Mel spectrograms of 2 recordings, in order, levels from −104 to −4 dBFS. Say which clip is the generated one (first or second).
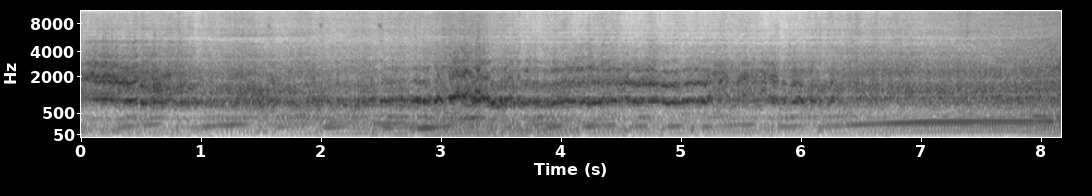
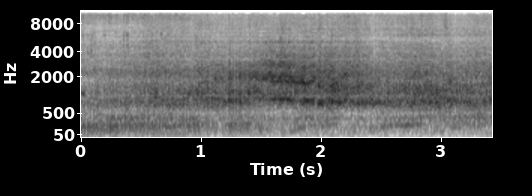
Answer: second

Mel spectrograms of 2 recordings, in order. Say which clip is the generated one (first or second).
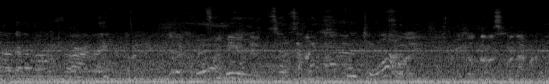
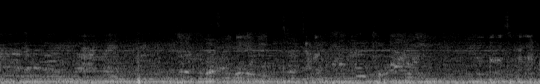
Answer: second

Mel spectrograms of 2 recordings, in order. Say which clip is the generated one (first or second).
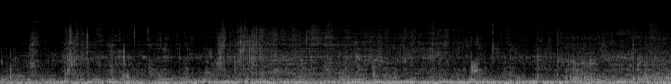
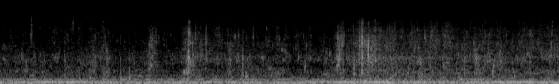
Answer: first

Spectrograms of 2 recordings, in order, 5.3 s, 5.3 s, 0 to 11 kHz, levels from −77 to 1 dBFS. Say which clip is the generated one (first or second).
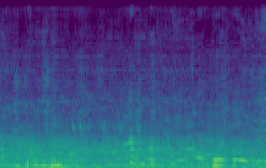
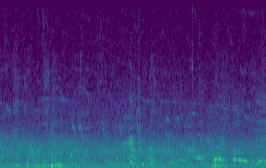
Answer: first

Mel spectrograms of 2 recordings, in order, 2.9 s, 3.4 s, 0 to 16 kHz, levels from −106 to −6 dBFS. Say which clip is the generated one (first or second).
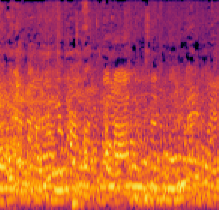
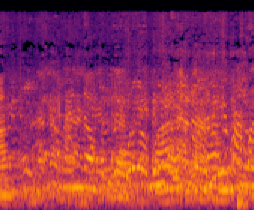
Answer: first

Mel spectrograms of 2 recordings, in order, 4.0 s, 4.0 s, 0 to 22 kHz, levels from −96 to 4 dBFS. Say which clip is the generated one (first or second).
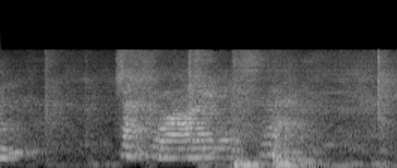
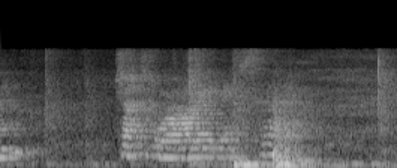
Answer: first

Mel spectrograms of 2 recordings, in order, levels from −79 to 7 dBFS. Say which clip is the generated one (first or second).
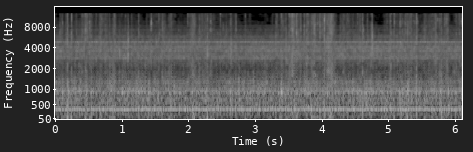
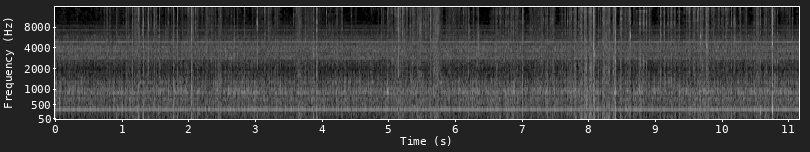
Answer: first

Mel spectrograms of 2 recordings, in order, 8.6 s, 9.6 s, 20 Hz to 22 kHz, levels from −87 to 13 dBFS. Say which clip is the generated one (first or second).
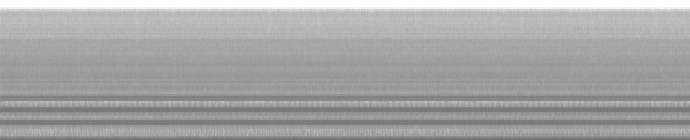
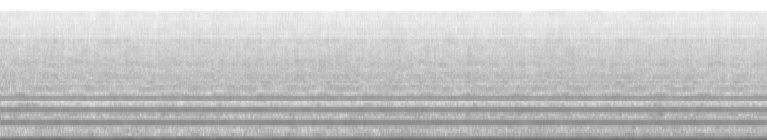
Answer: second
